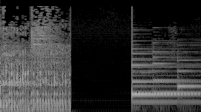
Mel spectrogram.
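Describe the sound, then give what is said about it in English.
A loud tiger roar, rough and rumbling, used for Tiger Audio in Houma, Louisiana, lasting under a second and cutting off abruptly; after a short silence comes a sustained, ringing tonal sound. No one speaks. “Tiger Audio in Houma, hear the roar.”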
